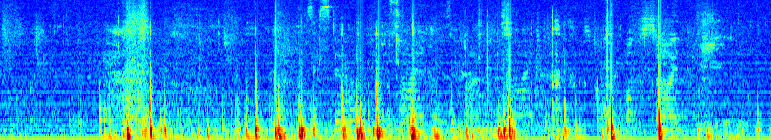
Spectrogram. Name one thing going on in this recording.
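Microphone stands rattle and knock as they are adjusted.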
